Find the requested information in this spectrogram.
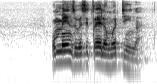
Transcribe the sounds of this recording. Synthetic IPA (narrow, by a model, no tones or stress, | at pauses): um̩mend͡zʱiwesiǀɛlɔŋod̥ʱiːŋa̰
